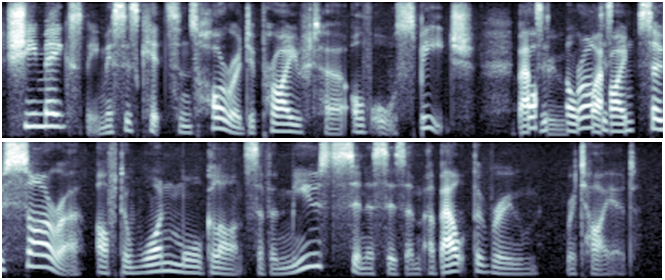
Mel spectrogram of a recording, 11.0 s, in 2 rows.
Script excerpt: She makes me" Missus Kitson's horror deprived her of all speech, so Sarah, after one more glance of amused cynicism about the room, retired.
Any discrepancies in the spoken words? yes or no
yes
